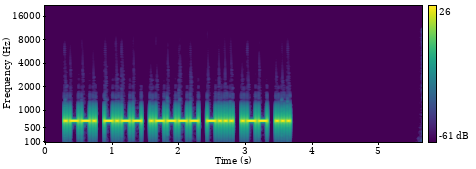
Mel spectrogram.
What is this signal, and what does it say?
Morse code, heard as a keyed tone, about 27 wpm, 700 Hz. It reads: PY1BWS
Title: DXCC-100 Call Signs - 6 Characters - 28wpm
